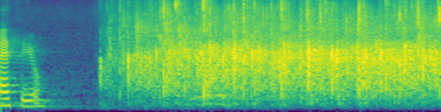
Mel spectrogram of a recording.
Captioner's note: everyone claps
